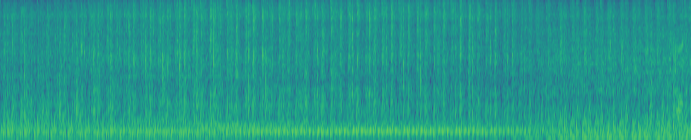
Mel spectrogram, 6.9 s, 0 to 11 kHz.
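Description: A motorcycle engine idles steadily while warming up on a cool morning around 50°F, a constant low rumble with a fast pulsing beat that holds near and loud throughout, shifting slightly in tone near the end.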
